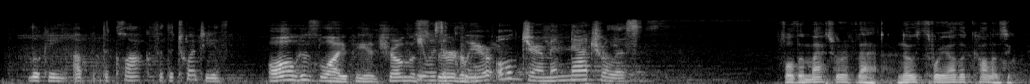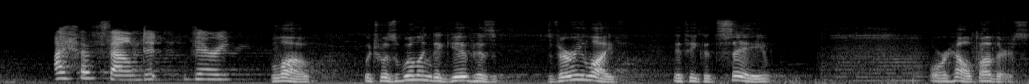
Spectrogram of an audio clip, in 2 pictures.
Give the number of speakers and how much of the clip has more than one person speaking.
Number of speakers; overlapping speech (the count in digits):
5, about 4%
